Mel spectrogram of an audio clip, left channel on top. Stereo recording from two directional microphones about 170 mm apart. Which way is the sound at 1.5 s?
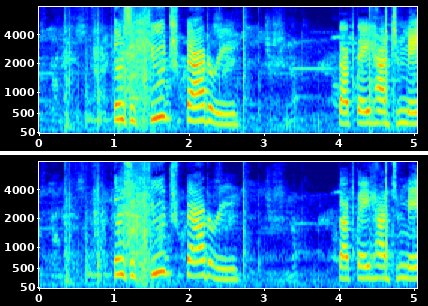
35° left (ahead or behind).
